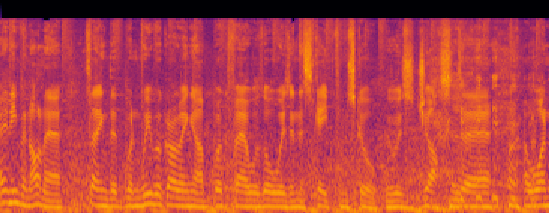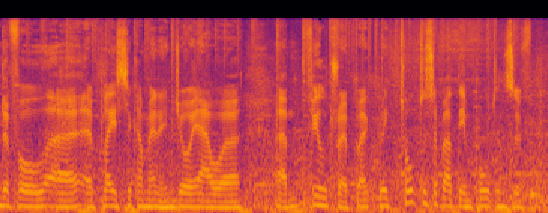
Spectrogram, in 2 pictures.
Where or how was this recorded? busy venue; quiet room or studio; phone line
busy venue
